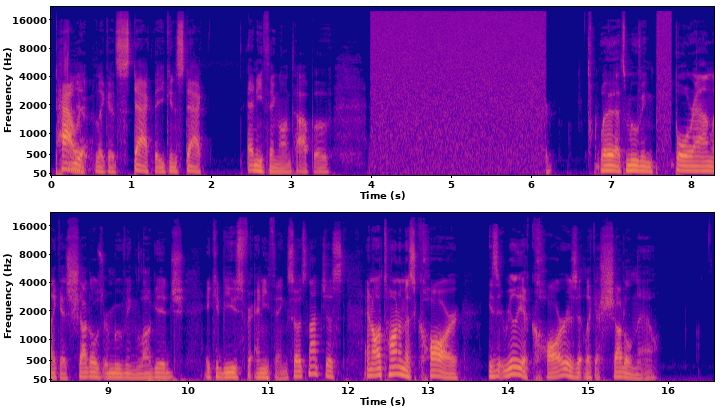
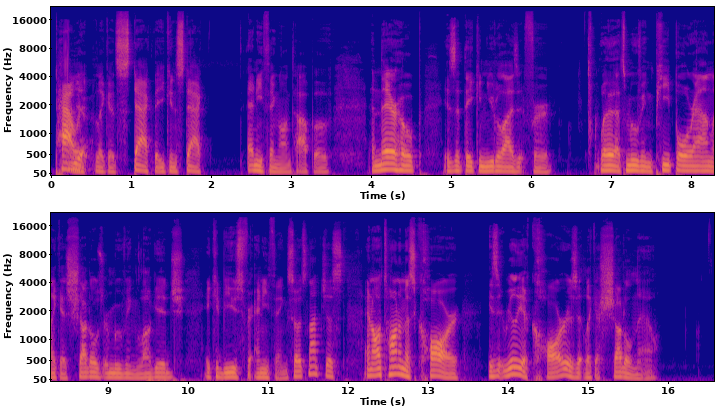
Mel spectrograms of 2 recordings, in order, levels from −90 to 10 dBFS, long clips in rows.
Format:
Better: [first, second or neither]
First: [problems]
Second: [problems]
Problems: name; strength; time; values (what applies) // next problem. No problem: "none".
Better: second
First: audio cutting out; filled with static; at 4 s for 2 s and at 7.5 s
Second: none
